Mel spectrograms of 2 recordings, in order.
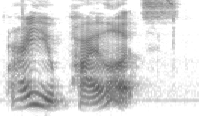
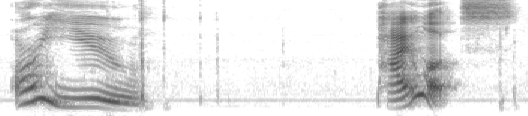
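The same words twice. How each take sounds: First: Said in the usual way. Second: Are you, pause, then pilots rising and louder; chunked with a lifted pilots; split question demo. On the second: Shown as a demonstration. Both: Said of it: "teacher models question for repeating".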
